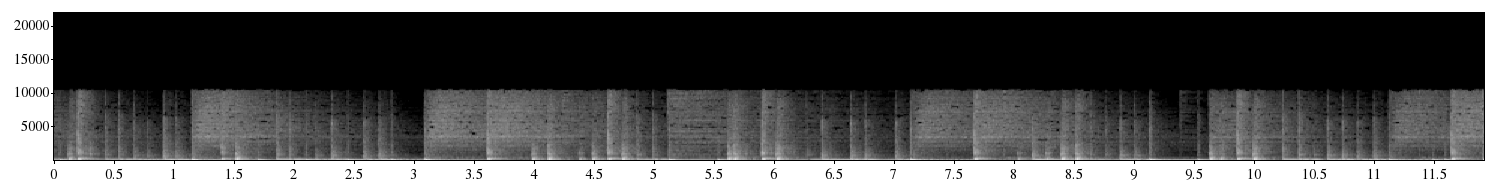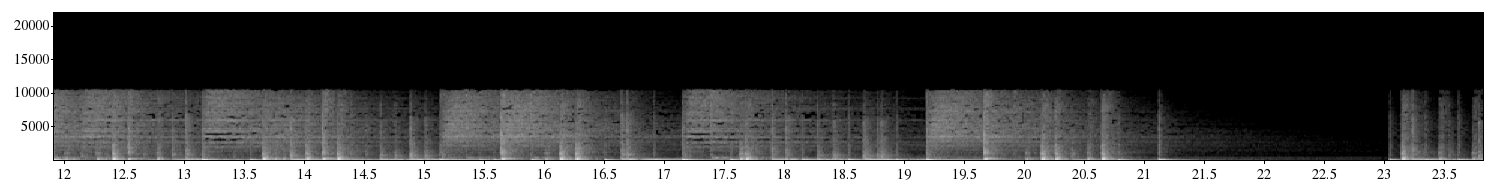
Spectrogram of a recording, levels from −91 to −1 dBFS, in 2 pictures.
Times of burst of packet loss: none

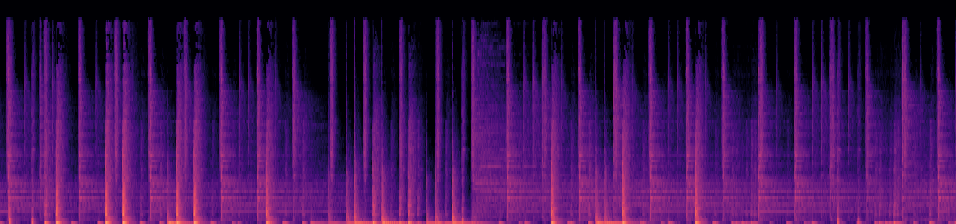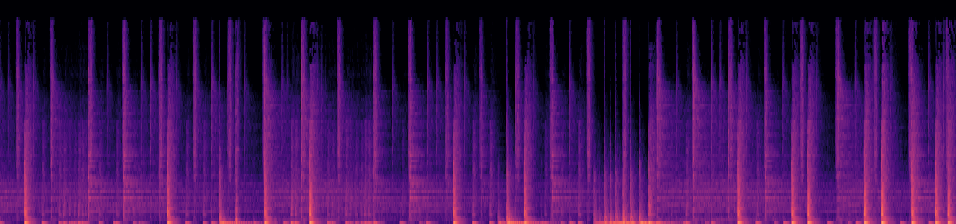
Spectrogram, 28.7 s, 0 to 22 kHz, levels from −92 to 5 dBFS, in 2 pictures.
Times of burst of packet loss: none

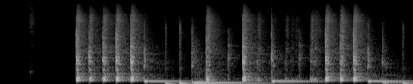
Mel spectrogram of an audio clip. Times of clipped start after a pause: none

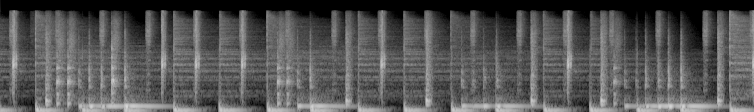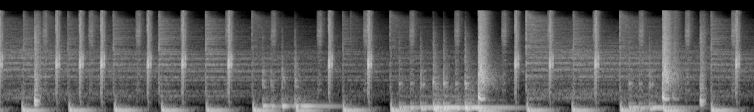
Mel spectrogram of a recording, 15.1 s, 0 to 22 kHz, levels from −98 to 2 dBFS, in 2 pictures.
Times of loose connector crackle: none

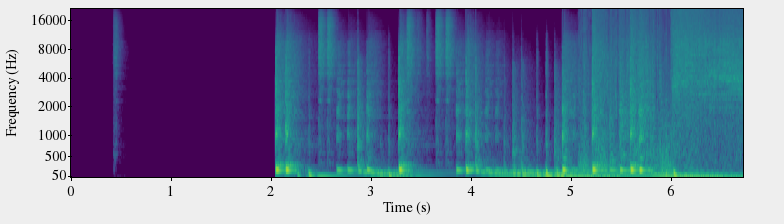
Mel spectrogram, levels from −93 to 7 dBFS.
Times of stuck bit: 5.07-6.73

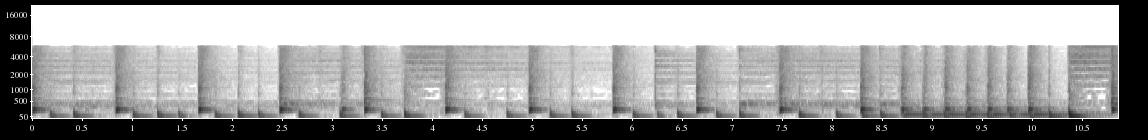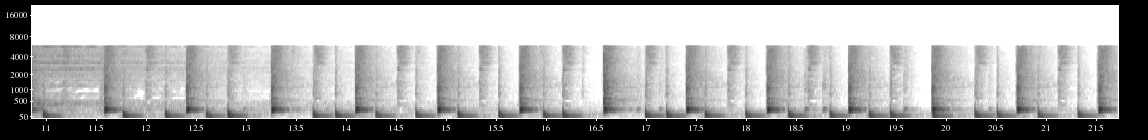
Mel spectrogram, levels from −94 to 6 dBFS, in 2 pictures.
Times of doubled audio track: none

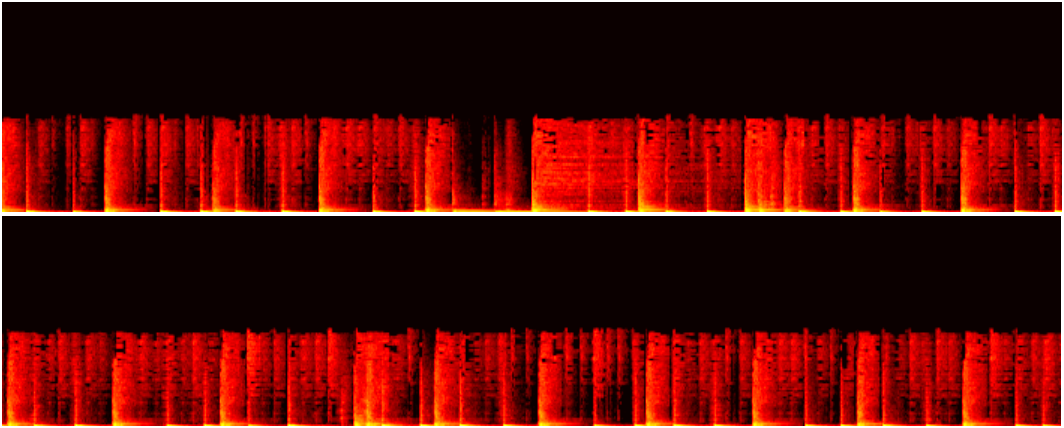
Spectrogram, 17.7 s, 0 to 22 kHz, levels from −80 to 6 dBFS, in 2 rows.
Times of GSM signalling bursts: none

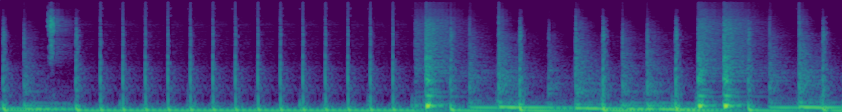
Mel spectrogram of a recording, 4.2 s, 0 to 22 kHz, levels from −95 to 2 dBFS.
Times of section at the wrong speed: none

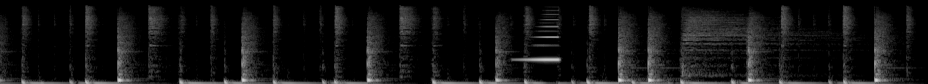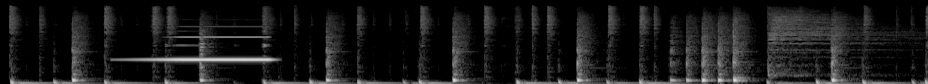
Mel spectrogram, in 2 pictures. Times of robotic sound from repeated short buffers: none

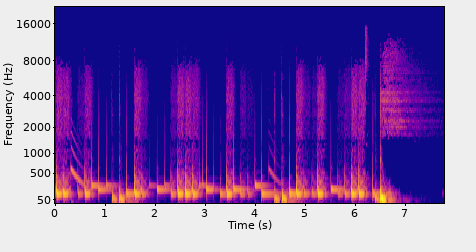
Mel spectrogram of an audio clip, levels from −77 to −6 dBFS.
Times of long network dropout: none

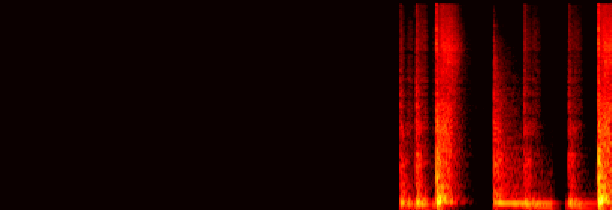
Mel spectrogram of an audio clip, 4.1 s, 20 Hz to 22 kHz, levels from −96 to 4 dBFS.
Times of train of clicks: none

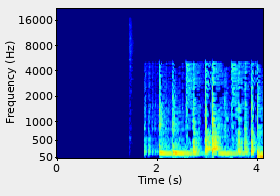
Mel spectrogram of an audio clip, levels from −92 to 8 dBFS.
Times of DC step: none

